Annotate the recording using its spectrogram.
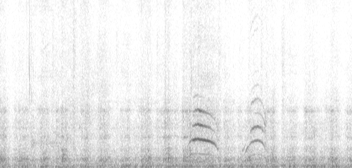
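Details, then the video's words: Very young kittens with closed eyes, hunting for their mother's milk, give two clear rising-then-falling mews about a second apart. Low household rumble and faint noise run underneath. "Finding mother Milk crying loud Very Cute juvenile Kittens."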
